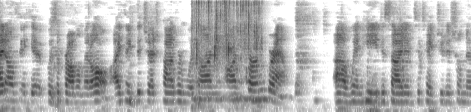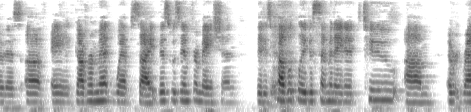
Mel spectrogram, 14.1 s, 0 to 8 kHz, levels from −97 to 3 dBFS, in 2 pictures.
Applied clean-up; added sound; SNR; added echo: classical method WPE with log-MMSE.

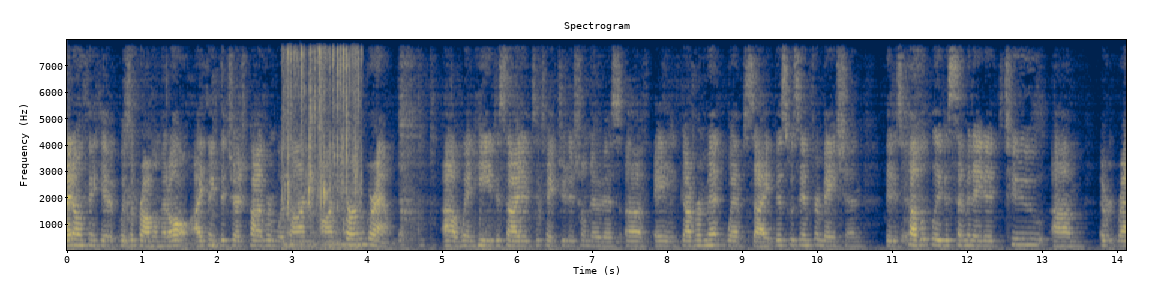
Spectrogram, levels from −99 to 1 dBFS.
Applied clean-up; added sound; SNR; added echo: none; Sink (filling or washing); -1 dB; reverberation time 0.2 s.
